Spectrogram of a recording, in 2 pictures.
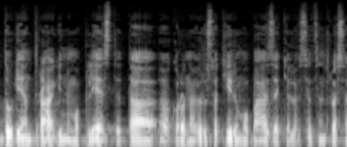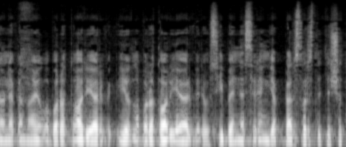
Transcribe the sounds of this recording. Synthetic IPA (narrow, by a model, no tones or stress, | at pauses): d̪ɒʊɡʲɛɪɐnt̪ɾɑːɡʲɪnʲɪmʊpʲlʲeːsʲt̪ʲɪt̪ɑːkoːɾoːnɐʋʲɪɾʊsoːt̪ʲiːɾʲɪmubɑːzʲɛkʲɛlʲoɔːsʲɛt̪t͡s̪ʲɛnt̪ɾuoɔsʲɛoːnʲɛɡɐnoːjɛlˠɐboːɾɐt̪oːɾʲɪjɛɐɾlˠɐboːɾɐt̪oːɾʲɪjɛɐɾʋʲɪɾʲɛʊsʲiːbʲeːnʲɛsʲɪɾʲɛŋʲɡʲɛpʲɛɾsʋɐɾʲsʲt̪ʲiːt̪ʲɪʃʲɪt̪ː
